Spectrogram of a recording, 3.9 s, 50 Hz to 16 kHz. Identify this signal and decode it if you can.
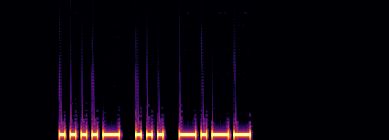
Morse code, heard as a keyed tone, about 22 wpm, 700 Hz. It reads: 4SY
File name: practice / 22wpm / Three Letter-Number Combinations - 22wpm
